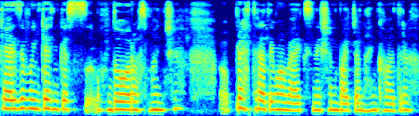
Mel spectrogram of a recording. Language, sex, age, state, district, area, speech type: Kashmiri, female, 30-45, Jammu and Kashmir, Anantnag, rural, spontaneous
